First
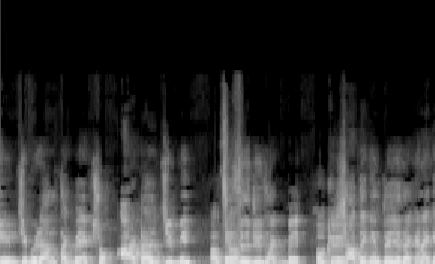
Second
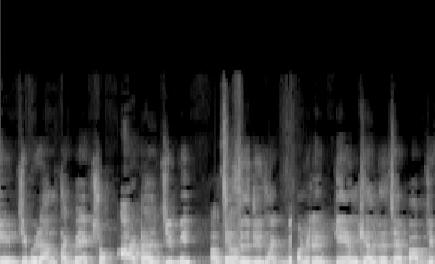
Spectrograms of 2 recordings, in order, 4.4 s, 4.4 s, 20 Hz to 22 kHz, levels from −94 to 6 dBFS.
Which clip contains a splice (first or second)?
second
